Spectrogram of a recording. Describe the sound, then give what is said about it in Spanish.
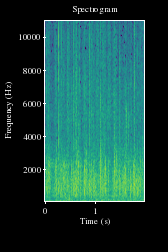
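Studio applause played on air for a radio show: dense, continuous clapping from a crowd, loud and steady with no pauses, heard alone. “Aplauso, ¿dónde están los aplausos? Suenan los aplausos, ahí están los aplausos.”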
